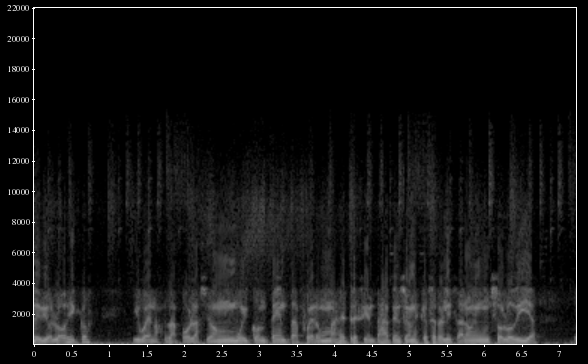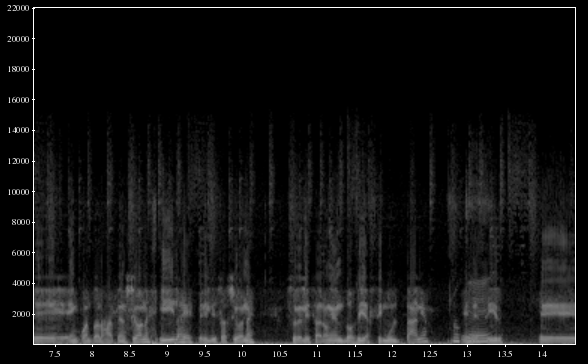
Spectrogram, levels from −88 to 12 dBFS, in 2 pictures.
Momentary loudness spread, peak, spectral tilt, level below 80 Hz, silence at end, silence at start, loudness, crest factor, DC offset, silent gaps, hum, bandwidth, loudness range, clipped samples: 8 LU; -24 dBFS; -5.5 dB/octave; -52 dBFS; 0 s; 0 s; -37 LUFS; 14 dB; under 0.1%; none; none; 15.5 kHz; 1 LU; under 0.1%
